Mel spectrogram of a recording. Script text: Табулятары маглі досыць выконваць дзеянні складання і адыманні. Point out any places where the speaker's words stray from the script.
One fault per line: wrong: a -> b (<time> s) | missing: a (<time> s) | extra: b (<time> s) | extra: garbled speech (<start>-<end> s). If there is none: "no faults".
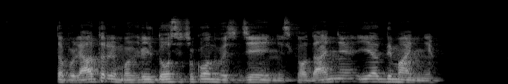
no faults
